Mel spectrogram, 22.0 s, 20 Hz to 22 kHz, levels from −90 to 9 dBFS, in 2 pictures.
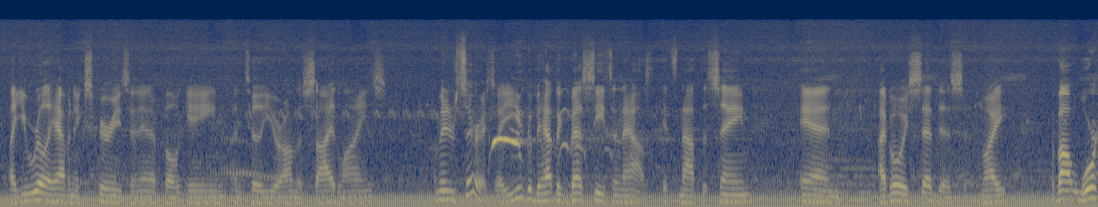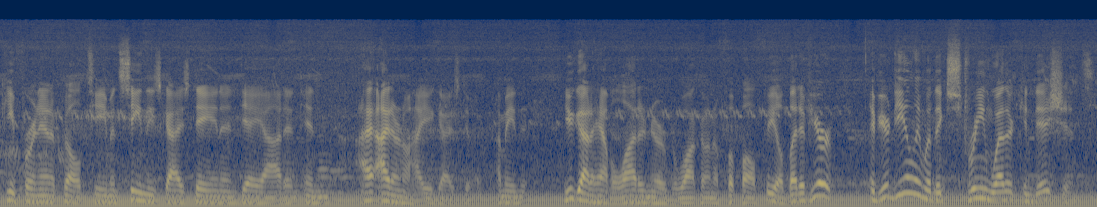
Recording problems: echo of what is said; faint; throughout; 300 ms later, 25 dB below the speech
electrical hum; loud; throughout; 50 Hz, 7 dB below the speech
hiss; noticeable; throughout; 20 dB below the speech

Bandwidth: 14.5 kHz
